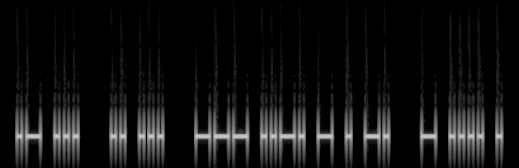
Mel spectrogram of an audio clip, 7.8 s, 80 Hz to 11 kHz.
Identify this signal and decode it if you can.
Morse code, heard as a keyed tone, about 17 wpm, 700 Hz. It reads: AS IS OFTEN THE
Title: Sentences from Top 1000 Words - Review Part 5 - 17wpm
